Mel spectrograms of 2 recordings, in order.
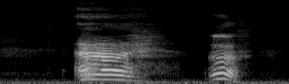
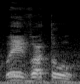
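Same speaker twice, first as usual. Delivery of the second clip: put-on laid-back Chicano street accent, ese and vato; 2 semitones lower than usual. Collector interrupts.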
